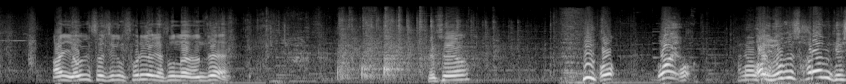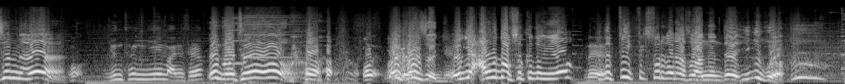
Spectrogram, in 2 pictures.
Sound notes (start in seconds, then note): 2.7 knock, knock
